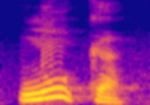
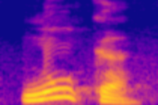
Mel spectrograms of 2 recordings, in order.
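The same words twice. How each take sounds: The two takes are said the same way.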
